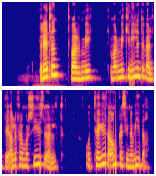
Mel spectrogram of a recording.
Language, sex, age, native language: Icelandic, female, 40-49, Icelandic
